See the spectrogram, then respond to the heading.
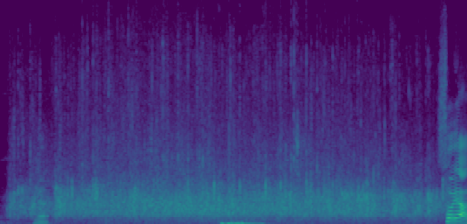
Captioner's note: applause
